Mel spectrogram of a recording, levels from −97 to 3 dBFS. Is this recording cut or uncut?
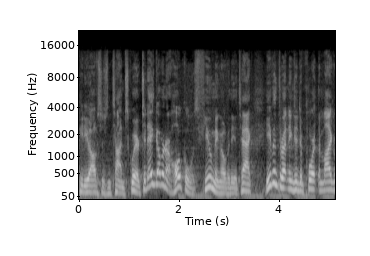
uncut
